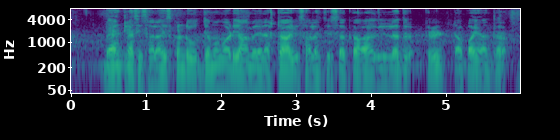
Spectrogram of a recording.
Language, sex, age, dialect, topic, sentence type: Kannada, male, 60-100, Central, banking, statement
